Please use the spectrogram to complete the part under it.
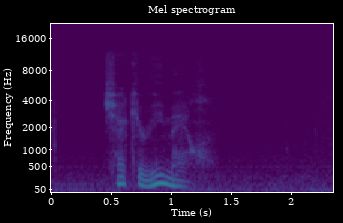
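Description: A young man speaks briefly and calmly.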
